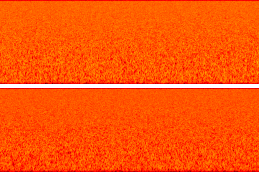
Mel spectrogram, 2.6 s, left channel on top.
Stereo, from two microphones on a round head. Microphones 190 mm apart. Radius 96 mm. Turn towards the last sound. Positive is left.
No sound to turn to.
